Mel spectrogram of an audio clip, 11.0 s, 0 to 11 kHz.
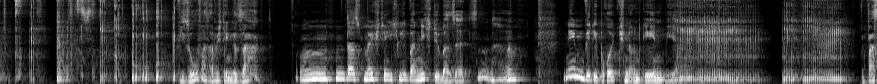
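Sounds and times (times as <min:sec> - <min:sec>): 
speech: 0:02.3 - 0:08.9
whoopee cushion raspy fart noise: 0:08.5 - 0:10.7.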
